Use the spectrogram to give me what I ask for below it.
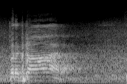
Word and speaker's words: प्रकार: रा का और रा, जब हम उसको अच्छे तरीके से उच्चारण करते हैं ना तो इसको बोलते हैं भैया प्रा, देखो प्रकार।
